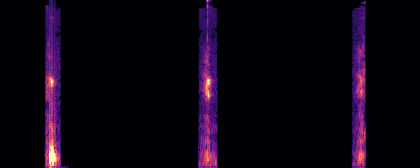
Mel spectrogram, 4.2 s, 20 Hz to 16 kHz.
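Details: Hiccups on 8/18/19 after eating breakfast and lunch and drinking 2 cups of soda after dinner, an episode lasting 12 hours 36 minutes: three short, abrupt hiccups about 1.5 seconds apart, fading in loudness, in silence.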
